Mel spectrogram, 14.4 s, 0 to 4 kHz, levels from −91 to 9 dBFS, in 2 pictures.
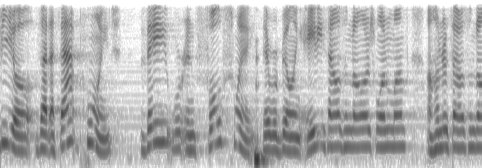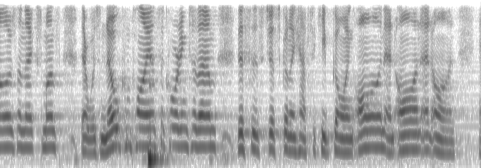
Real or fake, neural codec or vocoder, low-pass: real; none; 3.6 kHz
